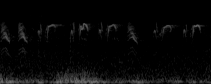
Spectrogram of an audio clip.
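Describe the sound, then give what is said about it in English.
Reed warblers sing in a faint background chorus near a lake, with many quick, high chirps and trills repeating over a low, soft rumble. “You can hear a background chorus of reed warblers.”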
